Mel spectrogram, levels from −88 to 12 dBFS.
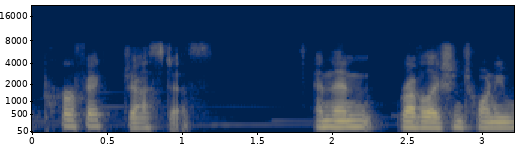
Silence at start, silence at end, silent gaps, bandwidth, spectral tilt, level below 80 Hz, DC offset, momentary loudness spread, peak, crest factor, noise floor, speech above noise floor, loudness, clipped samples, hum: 0.2 s; 0 s; none; 7.6 kHz; -7 dB/octave; -72 dBFS; under 0.1%; 13 LU; -8 dBFS; 22 dB; -70 dBFS; 42 dB; -28 LUFS; under 0.1%; none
